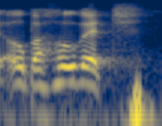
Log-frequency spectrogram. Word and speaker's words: Obahovich: Gracie Obahovich. Did I say it right? Yes, perfect.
